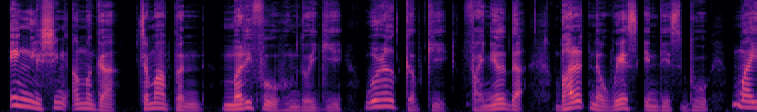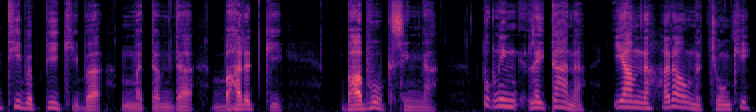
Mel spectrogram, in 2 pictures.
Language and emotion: Manipuri, happy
